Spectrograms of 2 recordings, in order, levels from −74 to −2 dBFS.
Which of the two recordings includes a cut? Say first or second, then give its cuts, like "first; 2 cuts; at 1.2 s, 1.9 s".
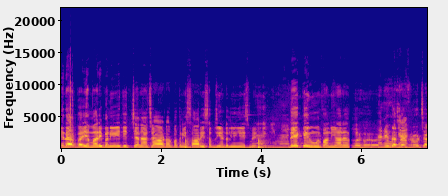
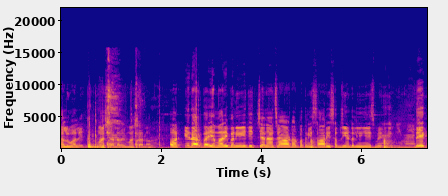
first; 1 cut; at 5.9 s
